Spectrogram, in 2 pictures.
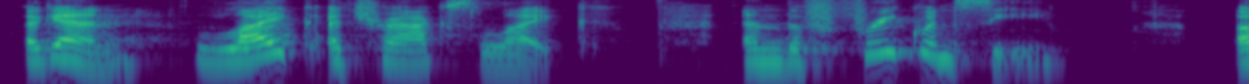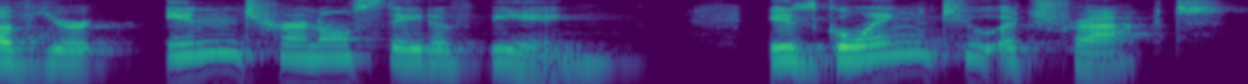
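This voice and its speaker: A woman giving a slow, emphatic motivational talk on manifestation and gratitude. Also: medium pitch. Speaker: manifestation coach.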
